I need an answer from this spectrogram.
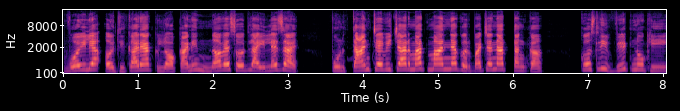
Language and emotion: Goan Konkani, angry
